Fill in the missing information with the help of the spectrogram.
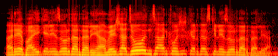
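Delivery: loud, high call for applause; hyping the crowd. Real, not acted. Host rousing the audience to cheer for Praveen, loud. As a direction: pump the audience up.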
